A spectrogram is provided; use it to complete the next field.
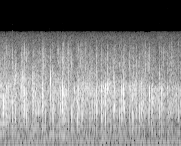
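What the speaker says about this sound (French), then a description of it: "On applaudit M. Lima, s'il vous plaît." An audience applauds M. Lima, a legendary Dakar figure, at a Cape Verdean community gathering in Senegal: dense, sustained clapping that holds steady throughout with no voices over it.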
